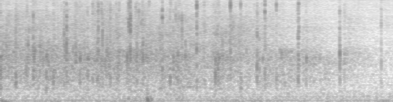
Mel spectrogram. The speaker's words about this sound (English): So can we clap for them?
